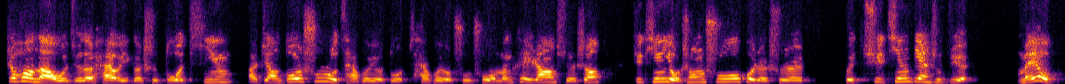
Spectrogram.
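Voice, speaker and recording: A woman teacher giving a conference talk, explaining at a steady pace with small fillers. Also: fairly high pitch. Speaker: conference speaker, Chinese teacher. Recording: dull lo-fi audio.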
